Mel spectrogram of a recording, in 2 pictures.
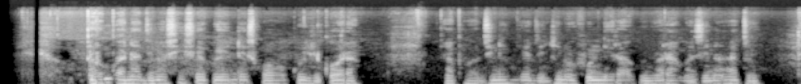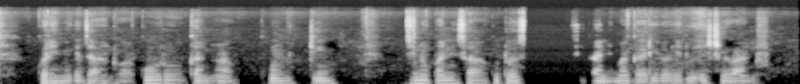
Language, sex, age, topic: Ndau, male, 25-35, education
